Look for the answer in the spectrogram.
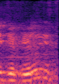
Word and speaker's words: de Villiers: de Villiers, did I pronounce that correctly? – Yeah.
